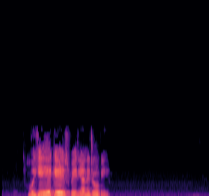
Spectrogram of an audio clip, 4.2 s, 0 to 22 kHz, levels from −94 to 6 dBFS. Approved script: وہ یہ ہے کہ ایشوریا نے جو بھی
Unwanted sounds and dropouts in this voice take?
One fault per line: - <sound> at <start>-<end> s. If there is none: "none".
none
